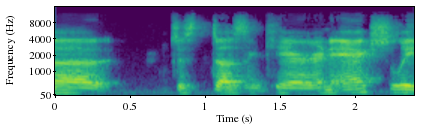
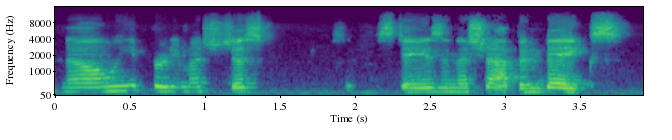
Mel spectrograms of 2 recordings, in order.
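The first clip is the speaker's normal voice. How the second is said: put-on higher-pitched girl's voice; meek daughter; 7 semitones higher than usual. Daughter tells visitor about her father, meekly. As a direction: explain modestly in a raised pitch.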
